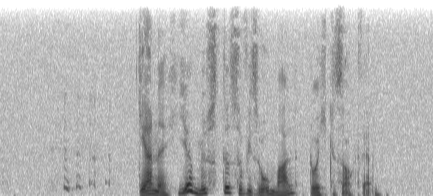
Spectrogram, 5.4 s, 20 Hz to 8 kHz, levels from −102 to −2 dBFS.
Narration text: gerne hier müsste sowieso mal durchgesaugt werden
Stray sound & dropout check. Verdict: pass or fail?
fail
